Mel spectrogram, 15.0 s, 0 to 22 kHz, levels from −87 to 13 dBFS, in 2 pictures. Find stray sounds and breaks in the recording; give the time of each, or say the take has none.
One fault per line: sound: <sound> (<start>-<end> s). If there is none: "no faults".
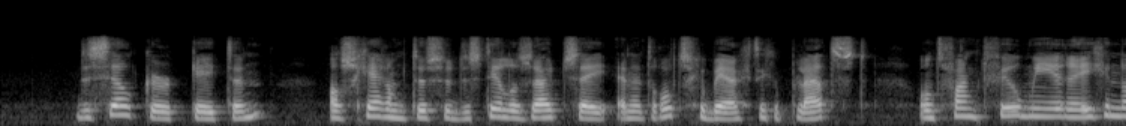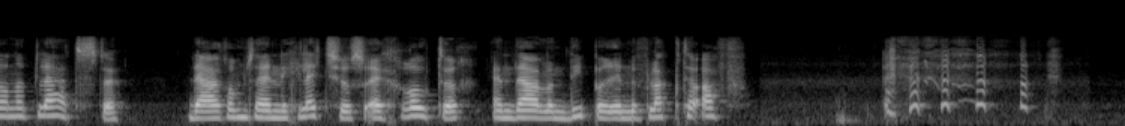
sound: laugh (13.1-14.6 s)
